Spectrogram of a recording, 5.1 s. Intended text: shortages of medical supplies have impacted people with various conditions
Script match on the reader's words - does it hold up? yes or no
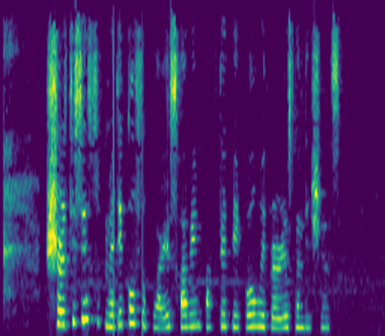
yes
